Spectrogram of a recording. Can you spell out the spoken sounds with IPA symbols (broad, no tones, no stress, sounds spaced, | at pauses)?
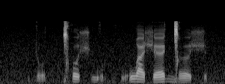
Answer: ʈ o̰ t ǀʰ o ʃ ɡʷ ə̰ kʷʰ ə̰ w a ʃ ɛ ɡ͡ǀ ə ʃ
